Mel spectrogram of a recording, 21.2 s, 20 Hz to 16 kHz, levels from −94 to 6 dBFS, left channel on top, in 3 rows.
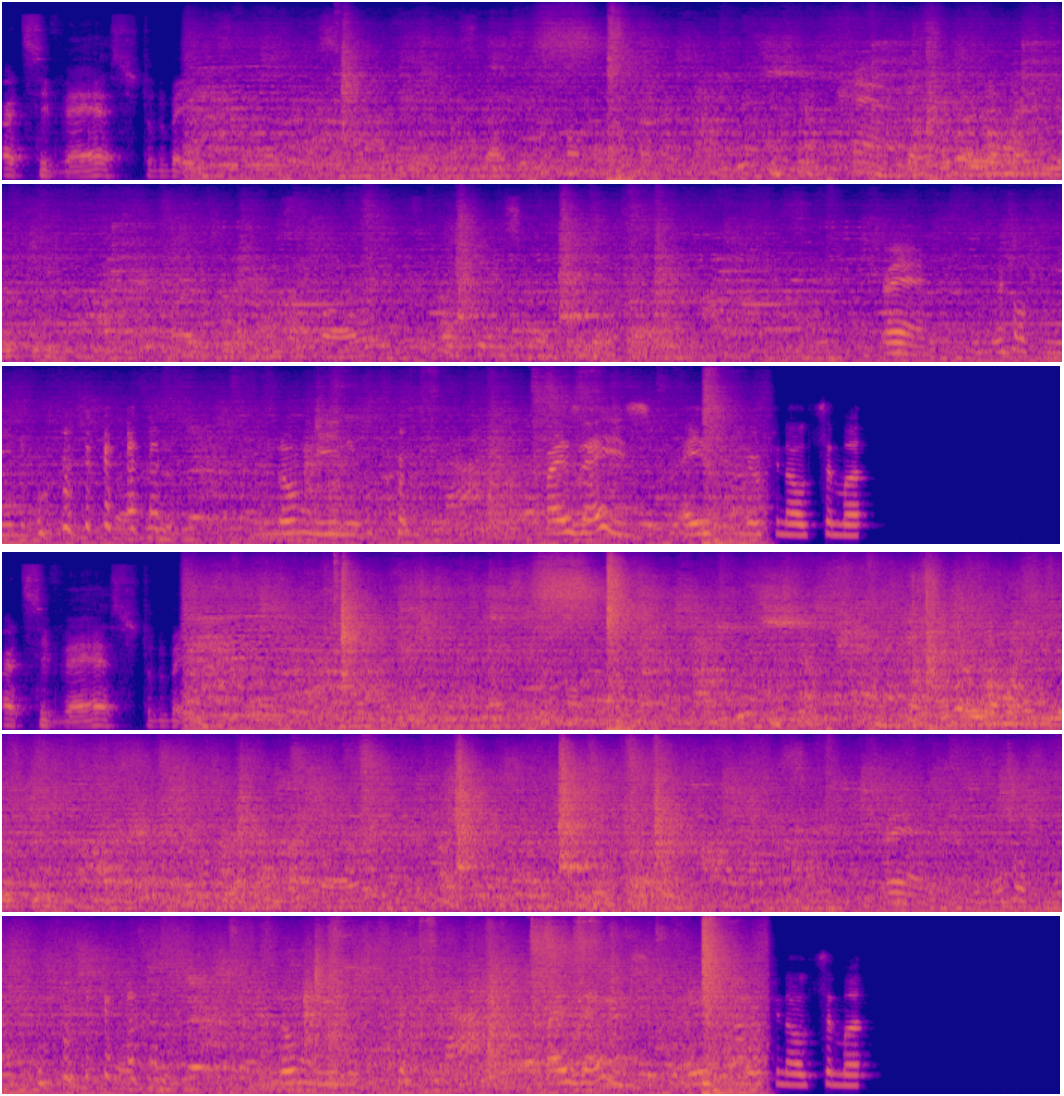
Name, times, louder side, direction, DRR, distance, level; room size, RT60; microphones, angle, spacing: voice 1, 0.0-7.5 8.1-12.1 14.9-15.5, equal, 5° right, 1.0 m, -41 dB
sound 1, 1.2-19.3, right 7 dB, 65° right, 0.6 m, -32 dB
sound 2, 5.4-14.7, left 4 dB, 90° left, 0.9 m, -48 dB
voice 2, 12.9-14.6 15.8-17.0 17.8-19.9, left 1 dB, 10° left, 0.4 m, -34 dB
6.3 x 2.7 x 2.9 m
head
